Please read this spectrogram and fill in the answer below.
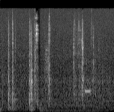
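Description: A few short clicks and rustles of movement inside a car, over a steady hiss.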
